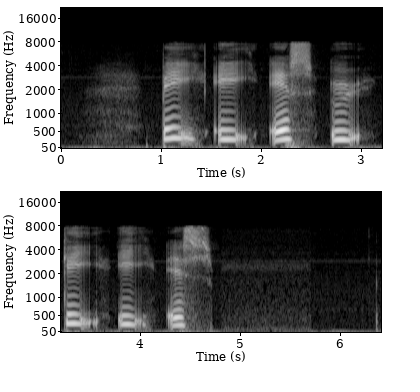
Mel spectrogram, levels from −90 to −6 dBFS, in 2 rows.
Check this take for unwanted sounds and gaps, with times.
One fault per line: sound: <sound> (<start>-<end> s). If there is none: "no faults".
no faults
